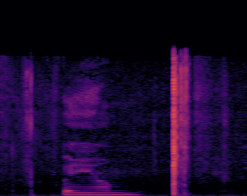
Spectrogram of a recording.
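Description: A child says a drawn-out "bam" in the middle, then a single sharp snap of a Pokémon trading card being flipped over comes near the end and is the loudest sound.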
